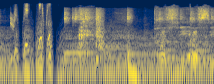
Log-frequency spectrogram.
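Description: Slowed, chopped-and-screwed hip-hop beat, broken in its first half-second by a quick run of scratch-like stutters before the beat carries on.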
